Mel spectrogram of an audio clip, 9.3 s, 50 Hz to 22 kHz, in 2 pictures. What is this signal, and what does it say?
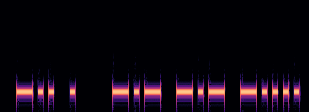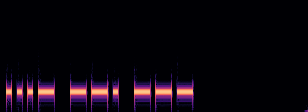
Morse code, heard as a keyed tone, about 15 wpm, 700 Hz. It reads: DE KK6VGO
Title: USA Callsign DE Callsign - 6 Characters - 15wpm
